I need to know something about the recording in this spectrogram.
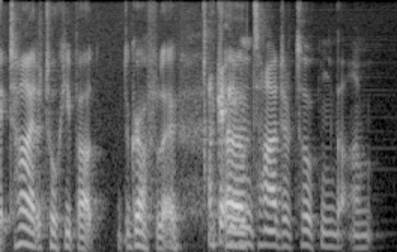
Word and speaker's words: Gruffalo: I thought he could begin with grr, because that kind of sounded fierce. And then I think Gruffalo just fills itself in, I suppose, because it rhymes with buffalo.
